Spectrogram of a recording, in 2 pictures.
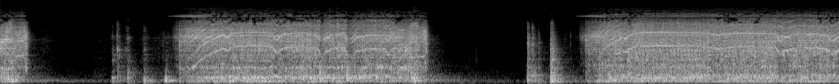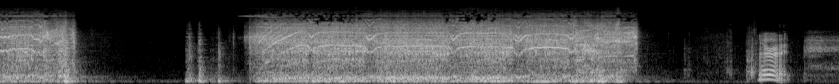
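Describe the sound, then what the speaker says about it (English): A power drill whines loudly through metal in three long bursts, separated by short pauses of near silence. "So it's able to drill through here."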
